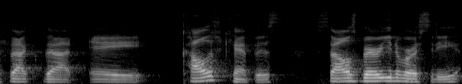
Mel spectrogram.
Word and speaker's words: Salisbury: that a college campus Salisbury University I'm pronouncing it like the steak not how it's spelled and I believe that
